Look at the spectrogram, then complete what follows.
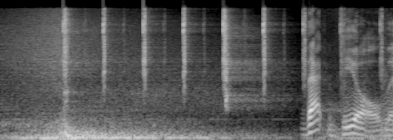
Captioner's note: clock ticking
